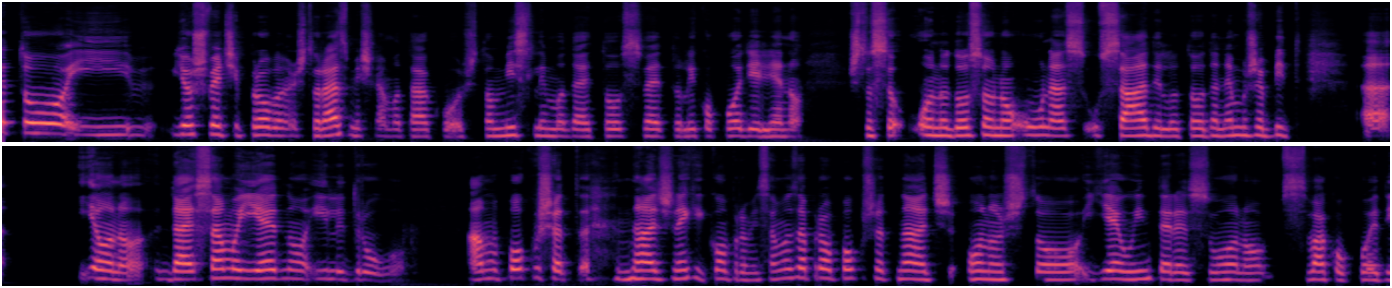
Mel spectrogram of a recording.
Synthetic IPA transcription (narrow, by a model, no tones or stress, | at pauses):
et̪oːijo̞ʃʋe̞t͡ɕipɾo̞blemʃt̪o̞ɾazmiːʃʎamo̞t̪ako̰ʃt̪o̞mislimo̞d̪aje̞t̪o̞ːsʋe̞t̪oliko̞po̞d̪je̞ʎe̞no̞ | ʃt̪o̞seo̞nod̪oslˠoʋno̞ʔunaːsusaːd̪ilo̞t̪oːd̪ane̞mo̞ʒe̞bit̪ | ə | io̞no̰d̪aje̞samo̞je̞d̪noʔilid̪ɾuɡo̰ | a̰mopo̞kuʃat̪naːt͡ɕne̞kiko̞mpɾo̞misajmozapɾaʋo̞po̞ku̥ʃat̪naːt͡ɕono̞ʃt̪o̞je̞uint̪e̞ɾesuonosʋako̞ɡ̚po̞je̞d̪i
